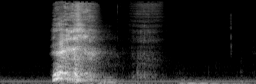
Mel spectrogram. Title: Super loud and wet cold sneezes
